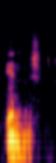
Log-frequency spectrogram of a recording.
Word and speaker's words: Inge: His name was Ralph W. Inge, or Ing. Ing, I think it's pronounced.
